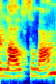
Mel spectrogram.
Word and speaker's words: Lal Salam: And if you're in South Asia, you would say Lal Salam, which is red salute for International Workers' Day.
